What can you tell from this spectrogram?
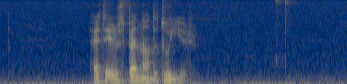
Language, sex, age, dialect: Faroese, male, 36-60, Suðurstreymoy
